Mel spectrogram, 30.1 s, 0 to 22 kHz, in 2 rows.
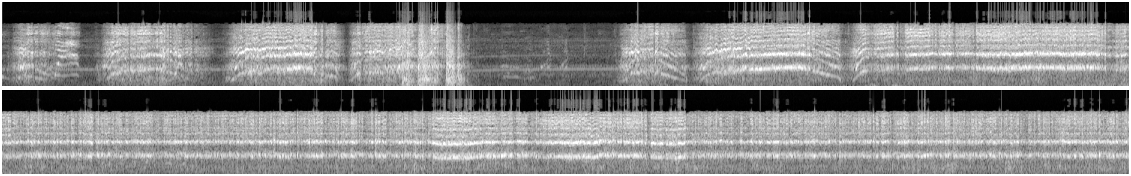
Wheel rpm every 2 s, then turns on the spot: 40, 100, 130, 30, 70, 150, 220, 220, 230, 230, 230, 220, 230, 230, 230.
none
